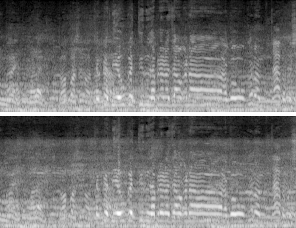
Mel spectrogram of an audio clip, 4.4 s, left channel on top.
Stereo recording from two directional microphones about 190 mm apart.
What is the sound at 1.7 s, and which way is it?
Speech, 45° left (ahead or behind).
